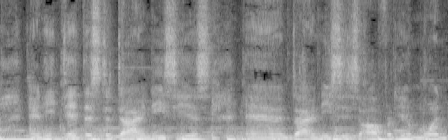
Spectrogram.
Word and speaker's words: Dionysius: a court he was a courtier to dionysius pronounced dionysius who was a tyrant um in a courtier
